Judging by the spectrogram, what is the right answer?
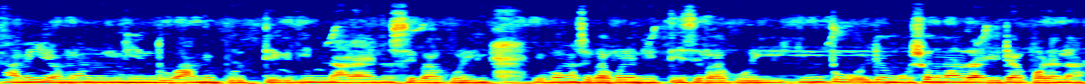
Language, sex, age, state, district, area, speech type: Bengali, female, 45-60, West Bengal, Paschim Medinipur, rural, spontaneous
